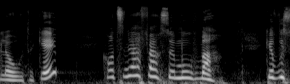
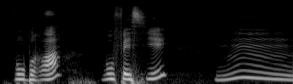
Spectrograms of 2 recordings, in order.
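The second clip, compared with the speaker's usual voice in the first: ordinary talk, nothing marked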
